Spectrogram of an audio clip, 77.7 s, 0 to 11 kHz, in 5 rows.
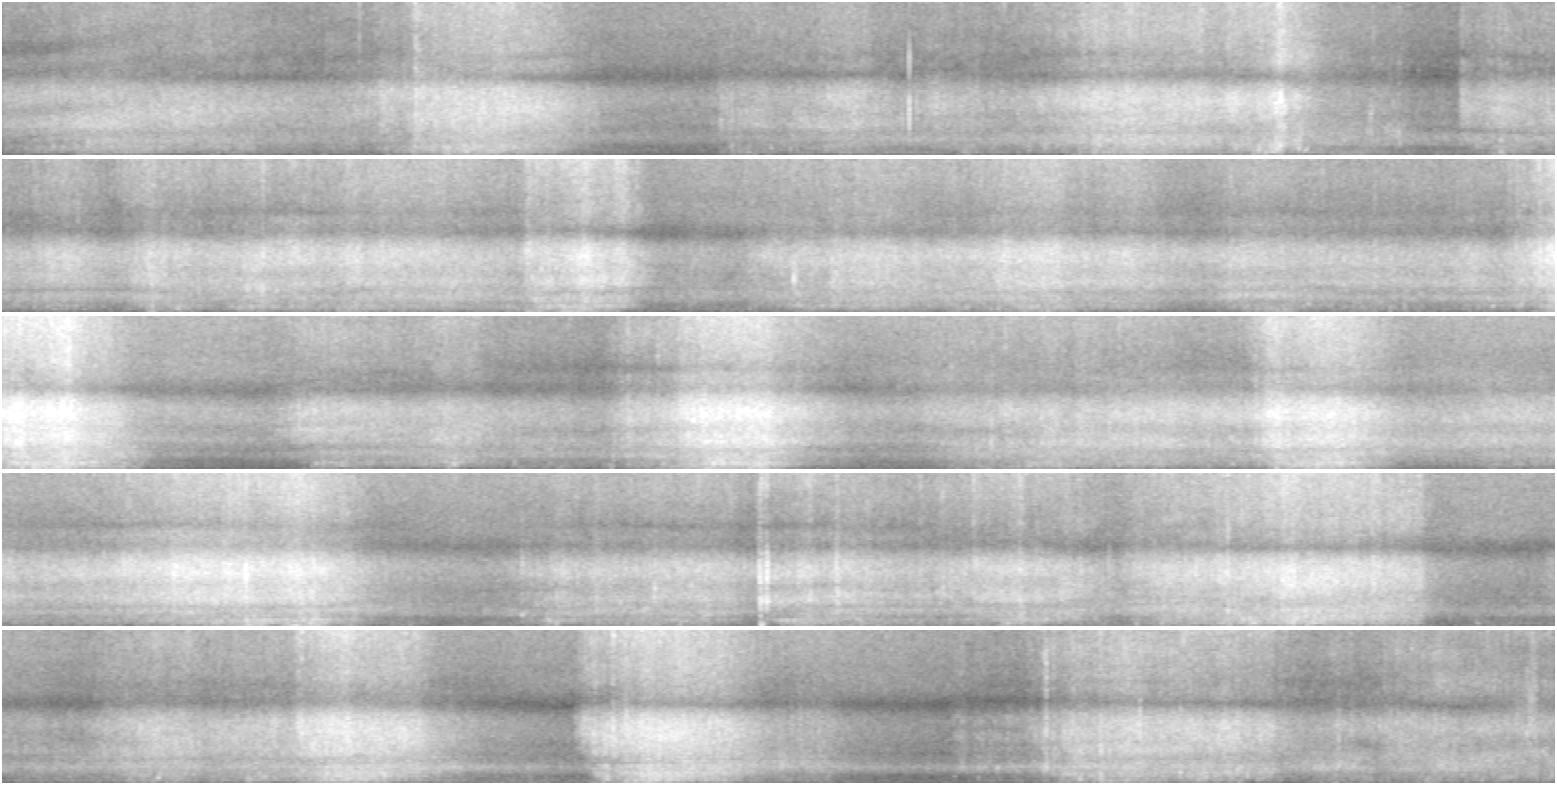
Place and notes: San Juan Playa, Alicante, Spain - (05) Waves at San Juan beach in Alicante
Binaural recording of waves at San Juan beach in Alicante.
recorded with Soundman OKM + Sony D100
posted by Katarzyna Trzeciak
3 November 2016, 13:29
